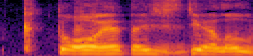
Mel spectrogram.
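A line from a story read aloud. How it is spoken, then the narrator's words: Shouted out. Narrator (Russian): выкрикнул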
